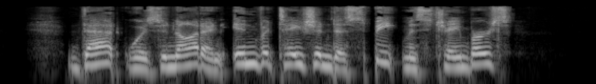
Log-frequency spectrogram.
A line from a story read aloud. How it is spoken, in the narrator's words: he roared at her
